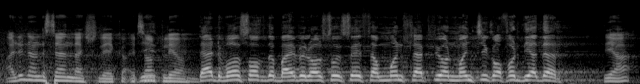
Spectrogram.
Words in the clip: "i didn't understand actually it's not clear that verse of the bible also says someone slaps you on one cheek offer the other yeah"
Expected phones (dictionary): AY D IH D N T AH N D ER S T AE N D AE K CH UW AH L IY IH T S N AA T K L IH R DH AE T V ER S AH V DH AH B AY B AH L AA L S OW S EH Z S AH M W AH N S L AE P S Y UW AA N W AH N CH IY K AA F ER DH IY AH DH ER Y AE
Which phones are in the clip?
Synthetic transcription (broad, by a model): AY D IH D N T AH N D ER S T AE N D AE K CH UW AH L IY IH T S N AA T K L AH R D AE T V ER S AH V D AH B AY B AH L AA L S OW S EH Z S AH M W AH N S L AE P S Y UW AA N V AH N CH IY K AA F ER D IY AH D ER Y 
